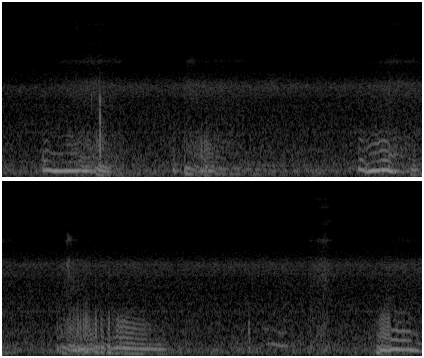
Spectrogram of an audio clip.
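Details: Orange tabby rescue cat snores in its sleep, giving short low buzzy snorts at uneven gaps of roughly two to four seconds, some with rising and falling overtones, above a quiet constant background hiss.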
